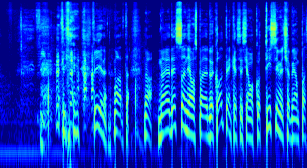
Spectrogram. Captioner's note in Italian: risate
